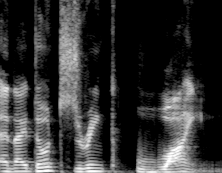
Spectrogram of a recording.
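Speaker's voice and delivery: very slow, loud, teasing and cheeky. Retelling Dracula refusing wine at dinner: imitating a cheeky Dracula. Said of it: "he was being cheeky".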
